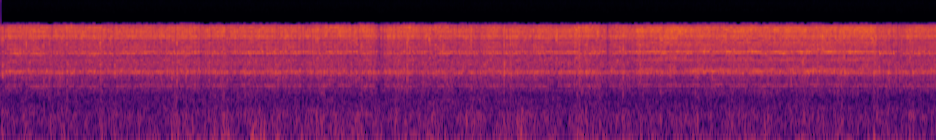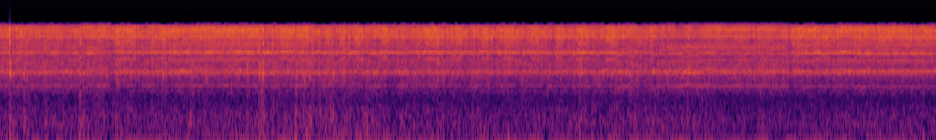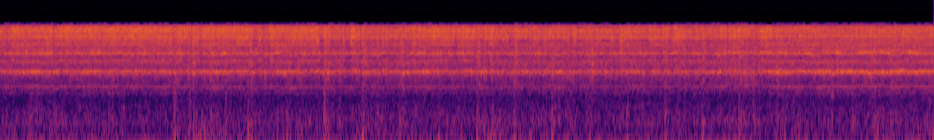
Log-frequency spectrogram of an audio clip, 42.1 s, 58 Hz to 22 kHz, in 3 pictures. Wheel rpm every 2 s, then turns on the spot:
150, 150, 160, 160, 150, 150, 160, 160, 150, 150, 160, 150, 150, 150, 140, 150, 140, 150, 140, 150, 150.
none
